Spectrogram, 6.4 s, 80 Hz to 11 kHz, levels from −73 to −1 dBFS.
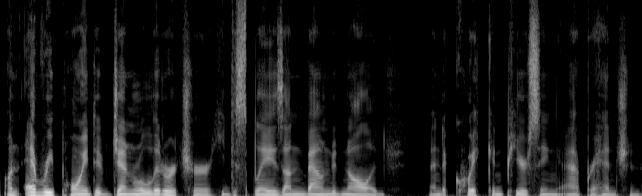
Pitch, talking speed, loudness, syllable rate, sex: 105 Hz, 150 wpm, -22 LUFS, 5.6 syllables/s, male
